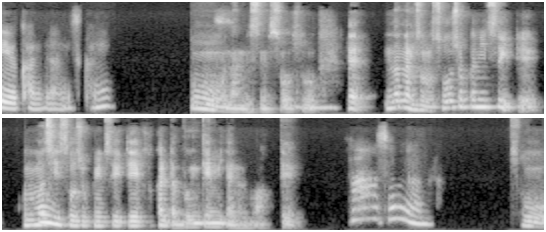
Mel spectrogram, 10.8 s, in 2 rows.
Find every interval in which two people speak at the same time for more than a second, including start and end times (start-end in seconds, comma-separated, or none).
none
